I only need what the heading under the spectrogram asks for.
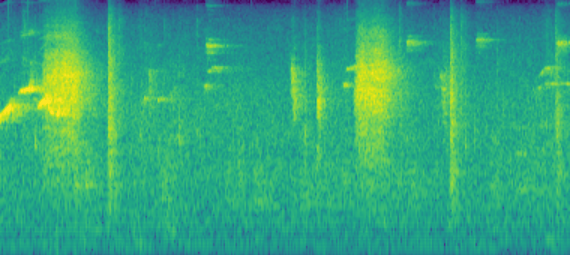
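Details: Varied song of an orange-headed thrush, sung vigorously as a tutor for other birds at morning and evening: loud harsh bursts alternating with thin high whistles and short clicks over steady hiss.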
